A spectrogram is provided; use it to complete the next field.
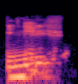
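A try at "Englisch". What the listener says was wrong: इंग्लिश, ई को ए बोलते हैं, इंग्लिश und डुएच।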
